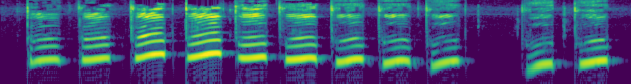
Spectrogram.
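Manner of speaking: high silly boop noises, rising then falling; squeaky boops. Pretend. Gamer playing around, high squeaky boops. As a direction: bounce out cartoon boops.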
